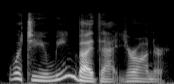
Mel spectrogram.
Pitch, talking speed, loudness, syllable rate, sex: 185 Hz, 275 wpm, -19 LUFS, 5.8 syllables/s, female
